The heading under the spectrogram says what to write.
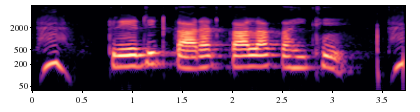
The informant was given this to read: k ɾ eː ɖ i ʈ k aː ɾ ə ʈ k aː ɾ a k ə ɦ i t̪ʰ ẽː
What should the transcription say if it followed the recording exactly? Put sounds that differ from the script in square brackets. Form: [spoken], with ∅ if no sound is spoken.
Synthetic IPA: k ɾ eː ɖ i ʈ k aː ɾ ə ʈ k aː [l] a k ə ɦ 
